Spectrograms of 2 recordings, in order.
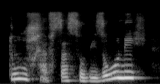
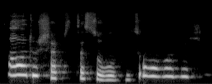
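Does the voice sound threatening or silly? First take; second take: threatening; silly. First: It sounds serious and threatening. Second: It sounds silly, like a comic figure.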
